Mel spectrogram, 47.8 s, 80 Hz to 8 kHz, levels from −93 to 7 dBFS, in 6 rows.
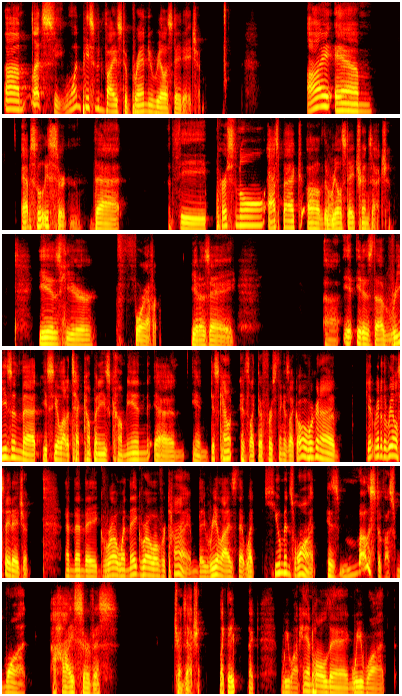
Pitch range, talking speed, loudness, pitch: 105-140 Hz, 125 wpm, -22 LUFS, 115 Hz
